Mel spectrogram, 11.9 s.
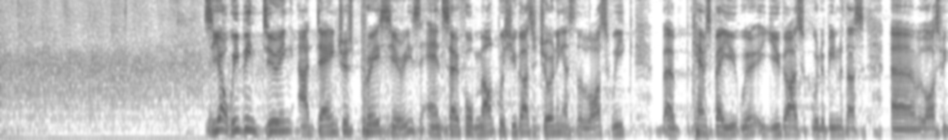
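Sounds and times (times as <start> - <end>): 
crowd clapping: 0.0 - 2.7
speech: 2.6 - 11.8.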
